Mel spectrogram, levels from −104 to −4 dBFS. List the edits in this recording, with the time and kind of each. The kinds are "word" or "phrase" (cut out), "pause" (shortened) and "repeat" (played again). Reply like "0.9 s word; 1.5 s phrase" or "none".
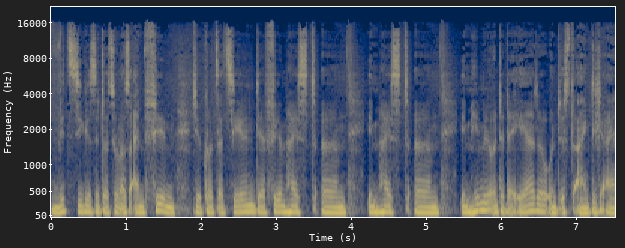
1.9 s phrase; 4.3 s repeat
